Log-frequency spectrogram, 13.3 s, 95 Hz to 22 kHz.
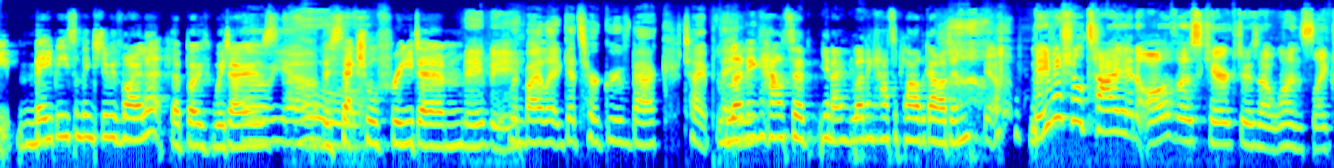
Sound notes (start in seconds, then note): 9.4 laughing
